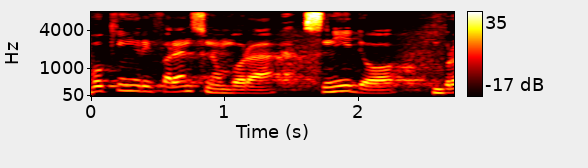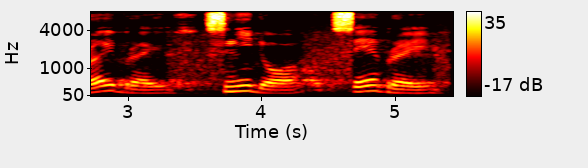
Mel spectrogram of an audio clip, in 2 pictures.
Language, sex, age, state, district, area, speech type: Bodo, male, 18-30, Assam, Kokrajhar, rural, read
